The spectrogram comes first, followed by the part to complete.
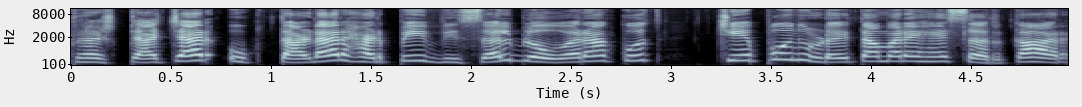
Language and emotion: Goan Konkani, angry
